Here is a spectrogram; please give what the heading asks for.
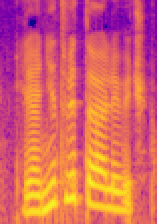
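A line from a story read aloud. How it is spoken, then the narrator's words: Said, nearly laughing. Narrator (Russian): сказал Леня и сам чуть не засмеялся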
